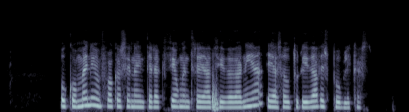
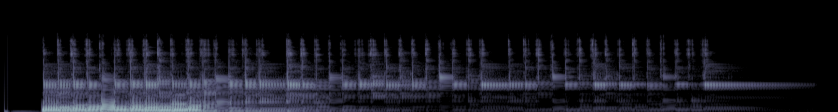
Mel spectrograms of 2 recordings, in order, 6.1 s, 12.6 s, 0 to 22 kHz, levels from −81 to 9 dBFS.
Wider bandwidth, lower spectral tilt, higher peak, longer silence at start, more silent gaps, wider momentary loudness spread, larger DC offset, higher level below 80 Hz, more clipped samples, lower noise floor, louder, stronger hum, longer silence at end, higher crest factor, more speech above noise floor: second, 5.2 kHz vs 6 kHz; about the same, -9 dB/octave vs -8.5 dB/octave; first, -4 dBFS vs -12 dBFS; first, 0.9 s vs 0.05 s; neither; second, 6 LU vs 20 LU; neither; second, -54 dBFS vs -38 dBFS; neither; about the same, -75 dBFS vs -73 dBFS; first, -19 LUFS vs -30 LUFS; neither; second, 0.7 s vs 1.35 s; about the same, 16 dB vs 18 dB; first, 56 dB vs 49 dB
